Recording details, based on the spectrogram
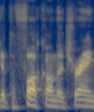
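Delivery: ordinary talk, nothing marked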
